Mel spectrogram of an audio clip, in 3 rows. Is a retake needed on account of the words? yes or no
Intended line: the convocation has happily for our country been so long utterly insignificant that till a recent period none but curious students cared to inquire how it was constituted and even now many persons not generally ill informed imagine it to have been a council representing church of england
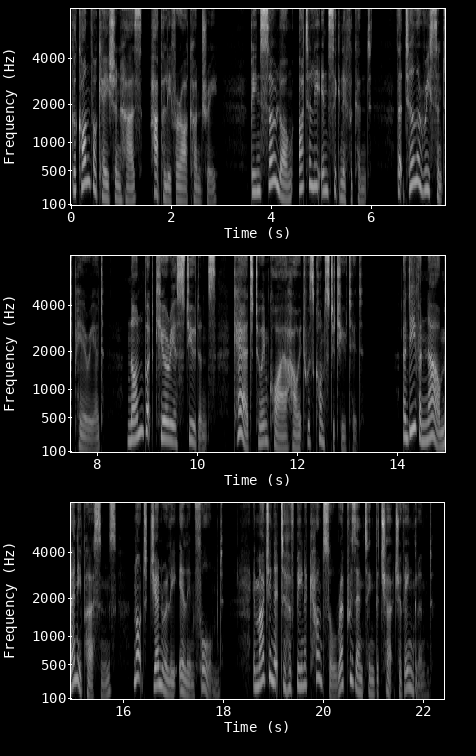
yes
